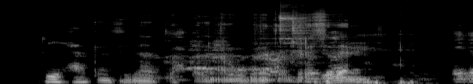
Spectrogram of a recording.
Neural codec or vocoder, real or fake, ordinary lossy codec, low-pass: vocoder, 44.1 kHz, 128 mel bands every 512 samples, BigVGAN v2; fake; none; none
